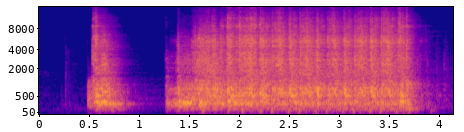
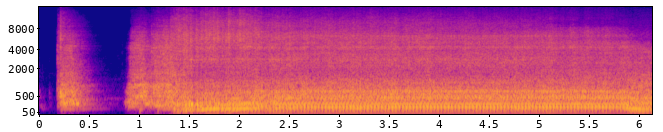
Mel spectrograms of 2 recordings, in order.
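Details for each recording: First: Riding lawn mower, no-start check without choke: a short crank, a pause, then fast harsh buzzing chatter for about two seconds with no start; abnormal cranking noise, though it starts fine with choke. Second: Single-cylinder lawn mower after repair, started on choke (no start unchoked): short crank, then strong steady run that eases down and picks back up on the throttle; running properly.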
